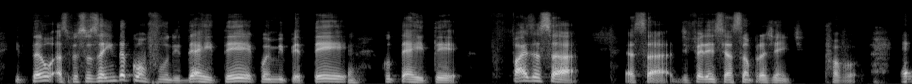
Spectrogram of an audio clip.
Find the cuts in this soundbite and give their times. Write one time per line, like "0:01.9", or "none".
none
